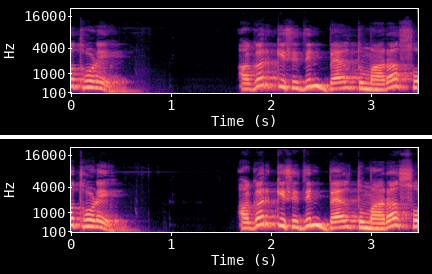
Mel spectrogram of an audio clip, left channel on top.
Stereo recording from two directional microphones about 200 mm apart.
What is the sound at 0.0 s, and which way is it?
Speech, 35° right (ahead or behind).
